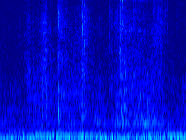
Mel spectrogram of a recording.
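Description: Faint rustling and a few light ticks as potted houseplants and their leaves are handled, over a low steady hum.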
